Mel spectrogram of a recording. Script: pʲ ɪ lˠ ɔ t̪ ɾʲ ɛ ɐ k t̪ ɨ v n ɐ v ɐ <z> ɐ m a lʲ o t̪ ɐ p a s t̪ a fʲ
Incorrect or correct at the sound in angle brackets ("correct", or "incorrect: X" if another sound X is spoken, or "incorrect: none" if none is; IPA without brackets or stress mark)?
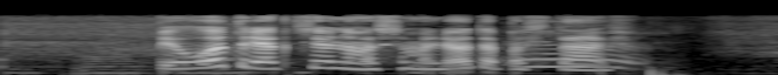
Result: incorrect: s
